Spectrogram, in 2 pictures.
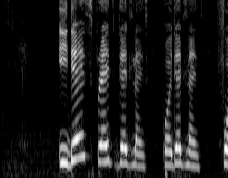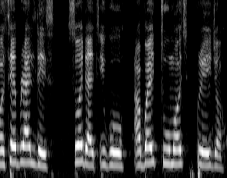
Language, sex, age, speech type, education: Nigerian Pidgin, female, 15-29, spontaneous, tertiary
